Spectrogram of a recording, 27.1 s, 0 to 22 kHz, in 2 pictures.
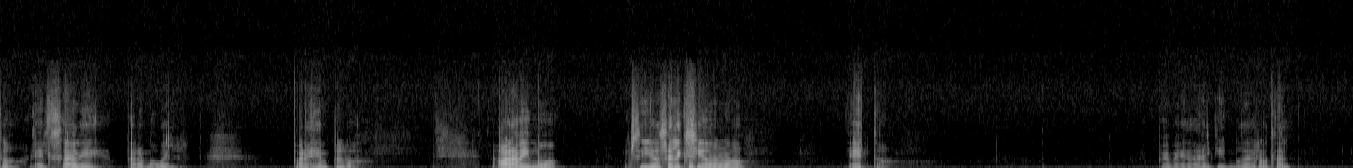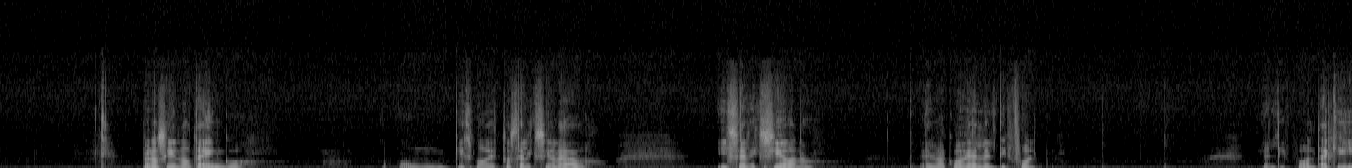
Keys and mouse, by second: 3.1 click, 8.7-10.5 drag, 12.3 click, 15.4-17.0 drag, 19.7-21.4 drag, 22.6 click, 23.6 click, 24.5 click, 25.1 click.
